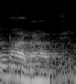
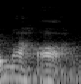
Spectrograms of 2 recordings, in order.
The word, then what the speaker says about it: Marat: eu disse olha primeiro o nome não é marate é em francês o erre gutural se pronuncia mará aí saí descrevendo quem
